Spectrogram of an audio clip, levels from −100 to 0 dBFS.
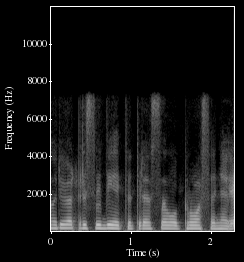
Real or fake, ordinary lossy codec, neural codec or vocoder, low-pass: fake; MP3, 64 kbps; codec, 16 kHz, 1 kbps, FreqCodec, larger model; 7.2 kHz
